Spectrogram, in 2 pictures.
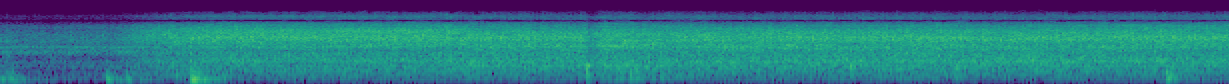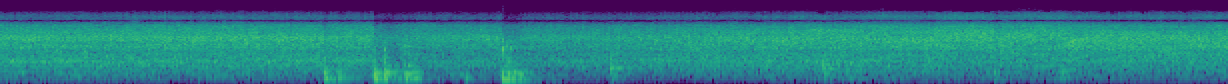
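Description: Bacon sizzling in a pan, a steady close hiss of frying fat with a few faint knocks and clatters over it, and no talk.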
